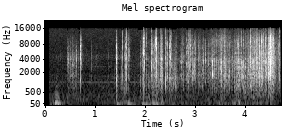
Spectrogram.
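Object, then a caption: Thin plastic carrier bag. Fingertips rub and crumple a thin, empty, hollow green-and-white plastic shopping bag printed with a panda, lying on a cloth surface. Dense, bright crinkling and crackling builds from a soft start into many sharp rustles that grow louder toward the end.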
